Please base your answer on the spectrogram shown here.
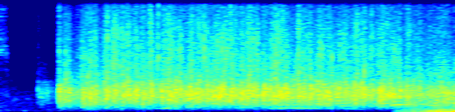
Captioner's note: audience clapping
